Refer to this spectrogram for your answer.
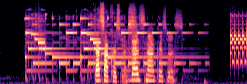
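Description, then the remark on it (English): A bright, melodic phone alarm tone chimes steadily for several seconds while voices talk over it, then cuts off, and a different buzzy tone starts abruptly just before the end, as alarm tones are being picked for a five-minute discussion timer. “Oh, we have to pick the alarm?”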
